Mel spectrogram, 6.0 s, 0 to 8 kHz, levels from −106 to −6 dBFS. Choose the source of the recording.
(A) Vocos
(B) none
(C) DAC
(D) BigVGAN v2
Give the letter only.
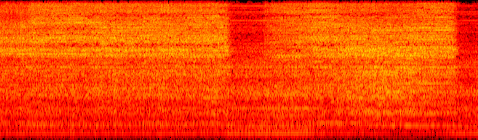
B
